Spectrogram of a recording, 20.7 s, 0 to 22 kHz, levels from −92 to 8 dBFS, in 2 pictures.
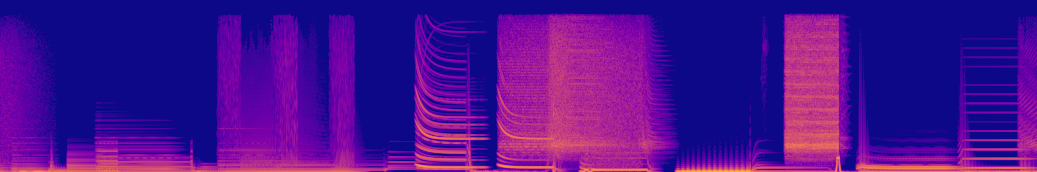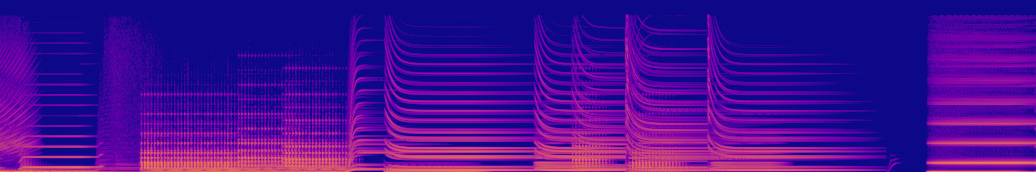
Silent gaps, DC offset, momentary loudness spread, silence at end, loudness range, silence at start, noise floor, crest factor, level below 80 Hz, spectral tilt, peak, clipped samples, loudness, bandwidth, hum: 19.42-19.63 s; under 0.1%; 14 LU; 0 s; 13 LU; 0 s; -69 dBFS; 18 dB; -30 dBFS; -5.5 dB/octave; -6 dBFS; under 0.1%; -23 LUFS; over 20 kHz; none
